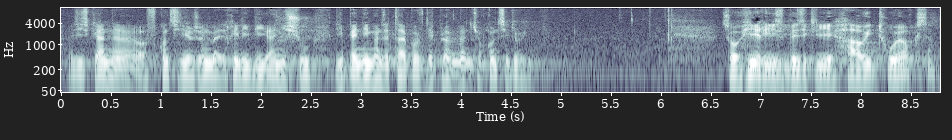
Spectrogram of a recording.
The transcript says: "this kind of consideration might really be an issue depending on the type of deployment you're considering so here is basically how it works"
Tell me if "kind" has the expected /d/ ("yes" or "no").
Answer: no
